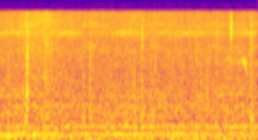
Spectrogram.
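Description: A dense swarm of honeybees is being dumped into the bottom of a new hive box on a farm, giving a soft, steady, fairly distant buzzing hum throughout.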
